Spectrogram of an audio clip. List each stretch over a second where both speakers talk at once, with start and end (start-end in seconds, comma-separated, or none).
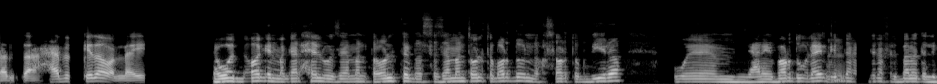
none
